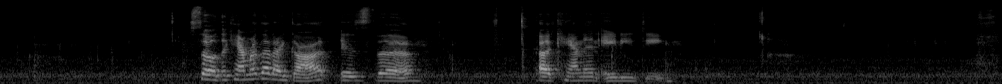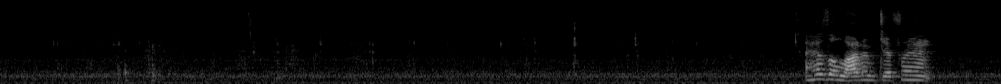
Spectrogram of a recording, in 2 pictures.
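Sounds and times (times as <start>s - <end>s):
chewing pizza: 0.0s - 1.9s, 4.2s - 5.4s, 6.7s - 18.1s, 19.3s - 20.0s
low room hum: 0.0s - 20.0s.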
